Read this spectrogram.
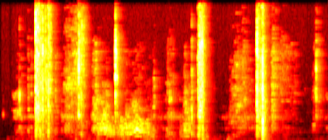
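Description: A blade slices through packing tape on a cardboard box.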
